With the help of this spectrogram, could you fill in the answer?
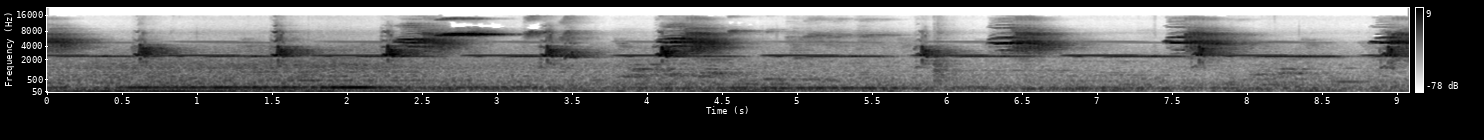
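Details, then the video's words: A young Yellow-vented Bulbul, sound meant to lure wild birds for trapping, gives irregular scratchy chirps and rasping bursts, some spaced over a second apart, with a low hum underneath and a thin steady whine. "Suara Anak Burung Trucukan"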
